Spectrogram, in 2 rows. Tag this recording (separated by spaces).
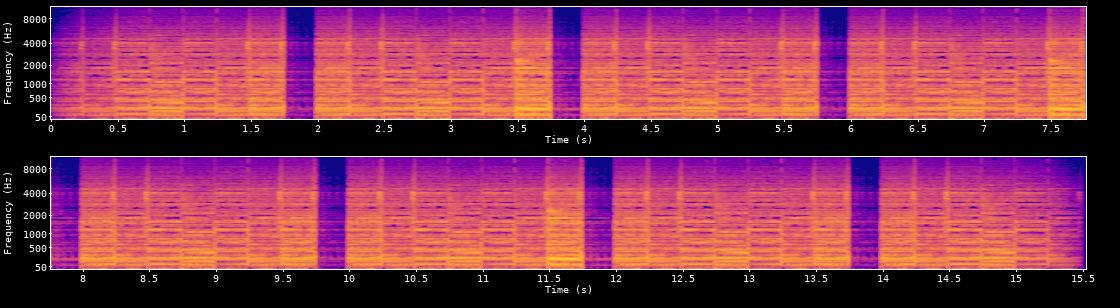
120bpm blip1 loop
